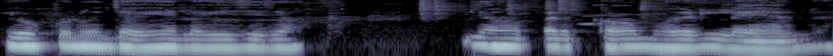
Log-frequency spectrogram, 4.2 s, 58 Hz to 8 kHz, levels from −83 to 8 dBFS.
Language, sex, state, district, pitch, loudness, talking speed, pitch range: Maithili, male, Bihar, Begusarai, 130 Hz, -27 LUFS, 130 wpm, 125-140 Hz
